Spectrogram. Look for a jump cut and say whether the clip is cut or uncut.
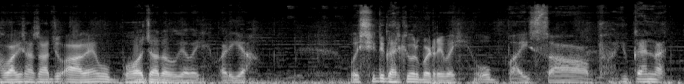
uncut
